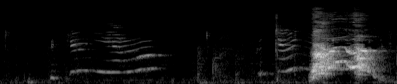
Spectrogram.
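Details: Dog recorded in winter 2014: a drawn-out, wavering whine-like tone, quiet pause, a brief rising whimper, then one loud, rough bark that trails into a second shorter yelp.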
